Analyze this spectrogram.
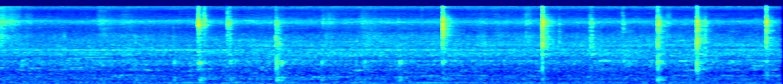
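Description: Tocino (sweet cured pork) cooking in a pan of boiling liquid that is reducing down, a steady bubbling hiss with a scatter of sharp pops, about ten of them, from about two seconds in.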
